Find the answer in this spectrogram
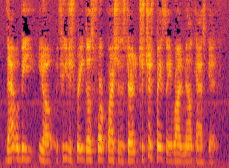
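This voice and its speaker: A man with a New Hampshire accent speaks at a fairly quick pace. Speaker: podcast host planning an episode. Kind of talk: casual pre-show planning chat.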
